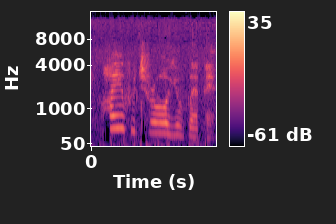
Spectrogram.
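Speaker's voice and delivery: hushed, very quiet, barely audible half-whisper. Voicing Ren as another character grips his weapon: half-whispering. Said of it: "totally whispering that".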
